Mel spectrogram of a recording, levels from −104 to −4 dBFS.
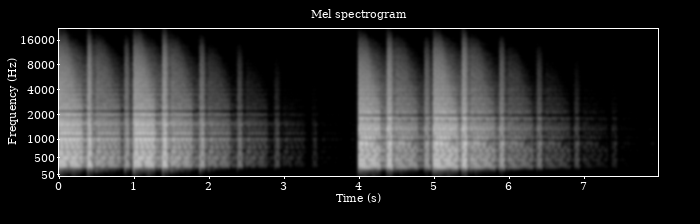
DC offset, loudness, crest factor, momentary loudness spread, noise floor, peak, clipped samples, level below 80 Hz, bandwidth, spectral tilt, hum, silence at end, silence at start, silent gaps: under 0.1%; -26 LUFS; 20 dB; 17 LU; -88 dBFS; -8 dBFS; under 0.1%; under -90 dBFS; 18.5 kHz; 0 dB/octave; none; 1.9 s; 0 s; 3.77-4.00 s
